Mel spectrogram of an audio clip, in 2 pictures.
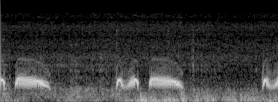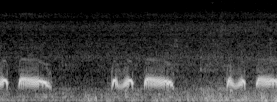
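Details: Spotted dove, a mountain bird, cooing in quick succession: paired short coos then a longer, drooping note, repeated roughly every two seconds across several phrases over a low background hum.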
